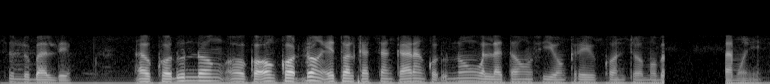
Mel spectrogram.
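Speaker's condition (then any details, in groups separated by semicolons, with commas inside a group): No condition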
